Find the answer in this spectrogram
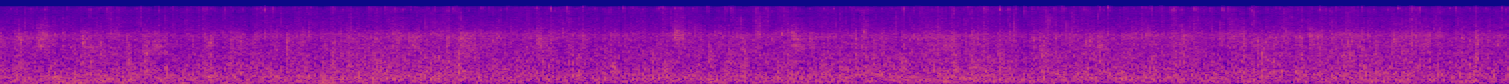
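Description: Heavy thunderstorm rain falling steadily and evenly, with many individual drops striking surfaces.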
